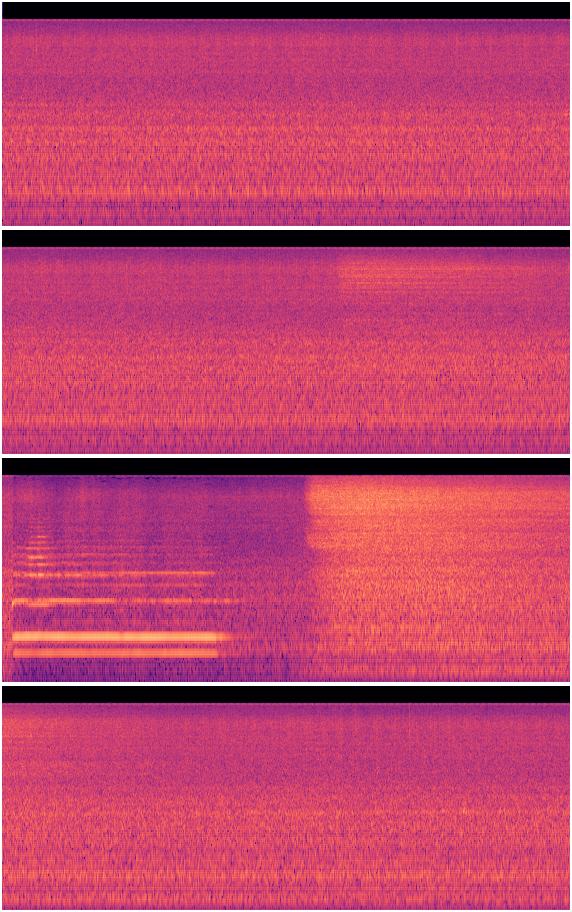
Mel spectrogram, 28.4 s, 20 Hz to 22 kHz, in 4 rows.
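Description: DE10 diesel-hydraulic locomotive's V12 diesel engine idling steadily, then its two-tone horn sounds loudly for about three seconds about halfway through and cuts off. About a second later the engine runs up louder and stays up as the locomotive throttles up to depart.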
